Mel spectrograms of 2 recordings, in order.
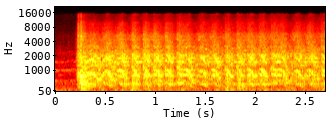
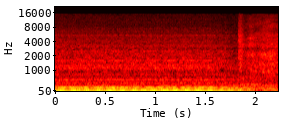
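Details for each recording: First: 2001 Ford 7.3 Powerstroke diesel, hard start and rough running when cold, no-start below 50°F. Starter cranks with an uneven, lurching beat and brief flare-up as cylinders pull unevenly; base engine low on compression. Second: 2001 Ford 7.3 Powerstroke diesel, hard start and rough running when cold; fully warmed with oil at 190°, about 9% IPR; even, low diesel rumble with steady beat, no stumbles or knocks: normal warm idle, before injector replacement.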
